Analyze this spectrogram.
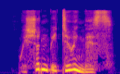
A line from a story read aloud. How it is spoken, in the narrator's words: Regulus whispered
